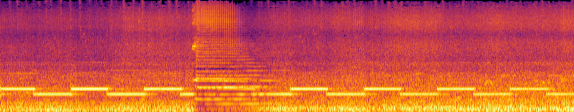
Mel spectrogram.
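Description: Level-crossing warning alarm sounding two alternating tones, high then low, each about three-quarters of a second long, over the low rumble of an approaching diesel locomotive. About four seconds in, the locomotive sounds its horn for about a second.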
